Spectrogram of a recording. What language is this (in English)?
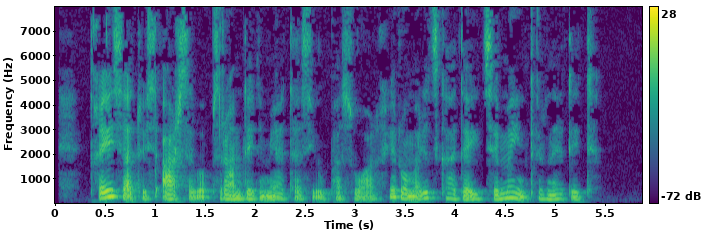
Georgian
